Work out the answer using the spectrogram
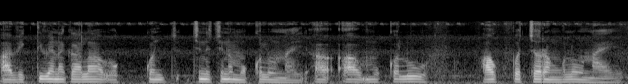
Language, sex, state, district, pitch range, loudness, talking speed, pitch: Telugu, male, Telangana, Hyderabad, 105-120 Hz, -22 LUFS, 145 wpm, 115 Hz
